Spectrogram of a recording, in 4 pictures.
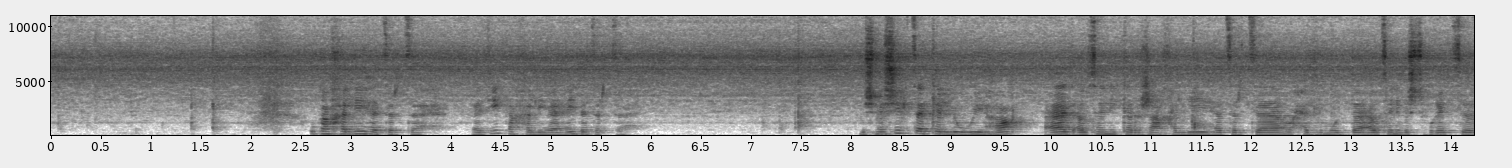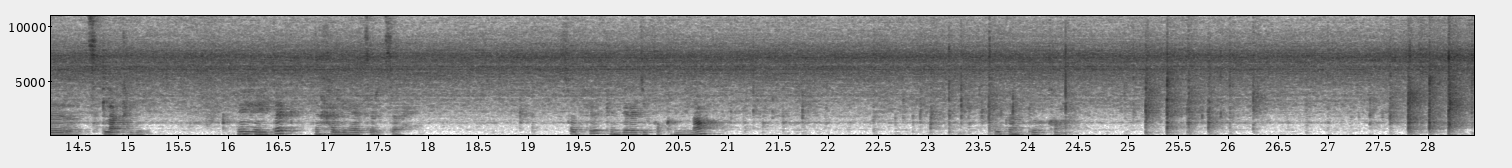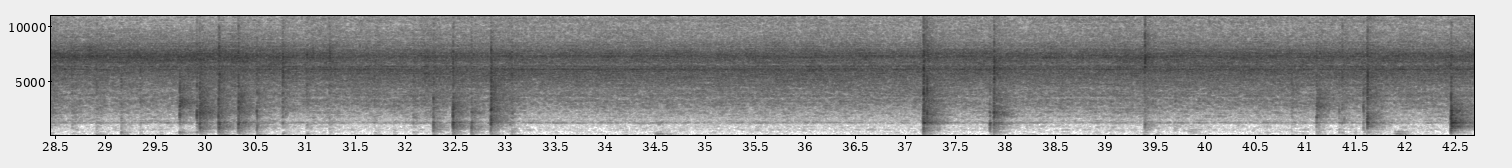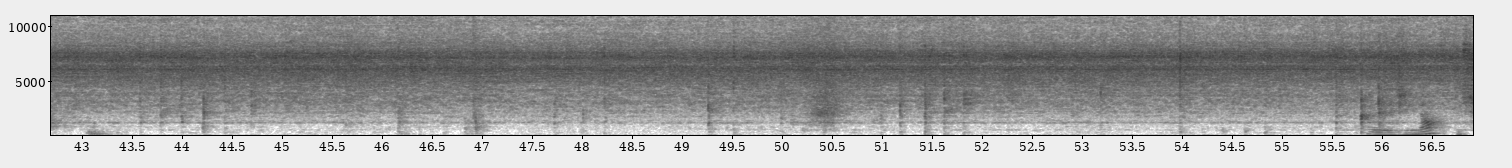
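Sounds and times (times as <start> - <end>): steady hiss: 0.0 - 56.9
hands slapping dough: 11.2 - 11.7, 20.8 - 33.3, 37.1 - 38.2, 39.2 - 39.8, 40.6 - 56.9.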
